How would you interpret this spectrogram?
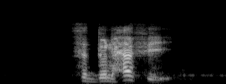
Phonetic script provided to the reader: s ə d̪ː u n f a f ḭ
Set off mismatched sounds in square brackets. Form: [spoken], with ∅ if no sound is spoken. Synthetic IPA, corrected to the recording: [θ] ə d̪ː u n [ħ] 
